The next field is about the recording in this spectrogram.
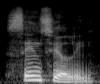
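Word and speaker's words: sincerely: देखिए ये तो लिखा है सिंसियरली, लेकिन आपको पढ़ना क्या है, सिंसियरली, आर साइलेंट है यहाँ पे, ठीक है।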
